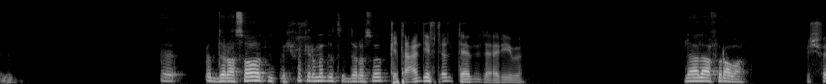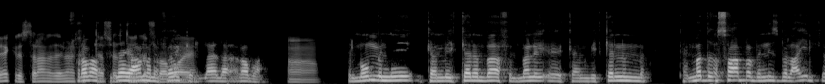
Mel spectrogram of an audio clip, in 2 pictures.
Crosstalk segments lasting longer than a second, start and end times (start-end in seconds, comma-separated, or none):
8.9-10.3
